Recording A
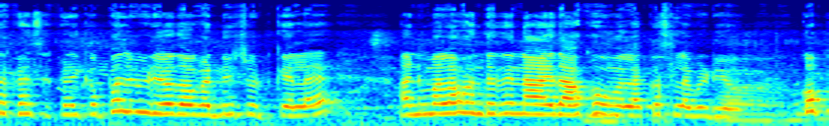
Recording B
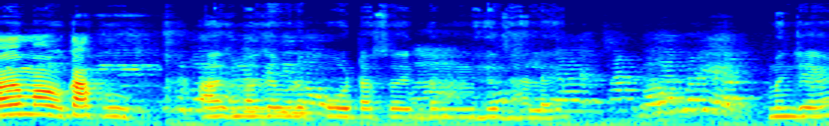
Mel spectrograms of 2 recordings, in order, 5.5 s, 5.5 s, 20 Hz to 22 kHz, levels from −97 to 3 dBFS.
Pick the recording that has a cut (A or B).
B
